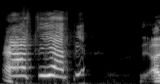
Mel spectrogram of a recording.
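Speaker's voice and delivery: high, slow mock FBI yell; crazy kid yelling. Little girl pounding hotel doors, high slow yell. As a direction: bang and holler like a kid playing cop. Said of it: "starts banging on the door next".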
